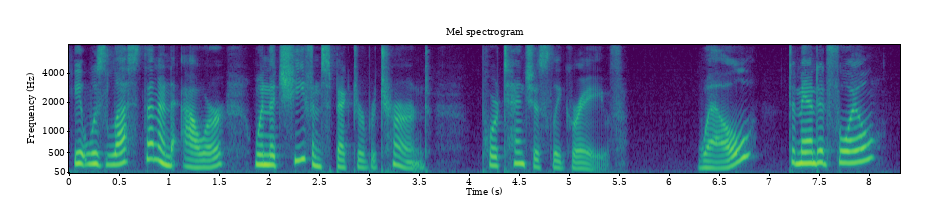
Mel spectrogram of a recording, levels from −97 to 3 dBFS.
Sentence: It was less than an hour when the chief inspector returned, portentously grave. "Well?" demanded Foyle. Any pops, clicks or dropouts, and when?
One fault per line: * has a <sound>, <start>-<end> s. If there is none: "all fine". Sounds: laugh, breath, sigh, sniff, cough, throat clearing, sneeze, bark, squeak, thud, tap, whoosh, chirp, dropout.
all fine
